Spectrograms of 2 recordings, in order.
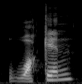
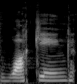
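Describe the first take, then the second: First: The word ends with a plain 'n' sound. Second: The word ends with a full 'ng' sound. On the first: "or dropping it" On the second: "keeping the G sound"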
